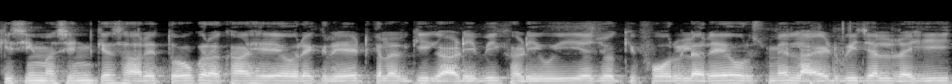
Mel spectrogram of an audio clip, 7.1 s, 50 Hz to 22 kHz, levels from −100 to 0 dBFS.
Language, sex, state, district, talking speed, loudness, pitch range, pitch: Hindi, male, Chhattisgarh, Bilaspur, 245 wpm, -15 LUFS, 110-115 Hz, 110 Hz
